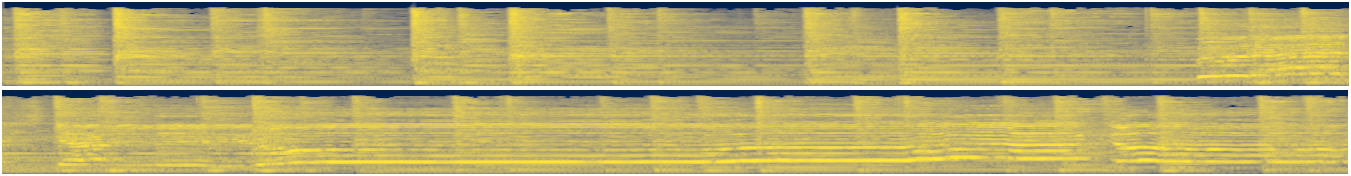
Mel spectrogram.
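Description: Takamine acoustic guitar strummed in a steady rhythm. From about six seconds in, a man's voice sings along, holding one long note and then sliding up and back down near the end.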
